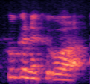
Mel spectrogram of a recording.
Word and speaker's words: Puka Nacua: Puka Nacua, Stafford.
